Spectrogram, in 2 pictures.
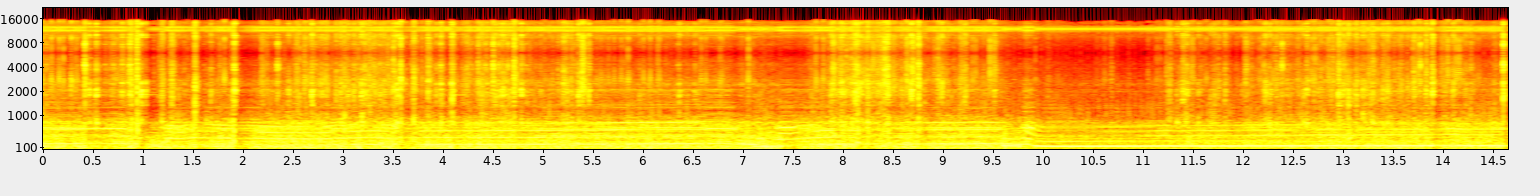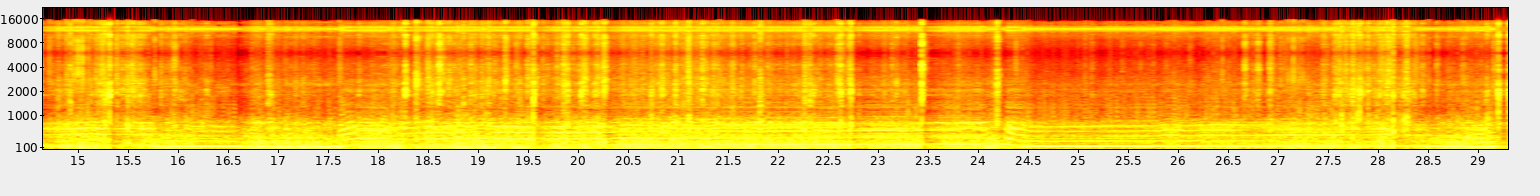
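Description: Rally car engine heard from inside the cabin, pulling hard with a steady note that jumps in pitch several times as gears change, dropping lower about ten seconds in and again near the end. Scattered cracks and knocks from the car over the snowy stage run underneath.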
